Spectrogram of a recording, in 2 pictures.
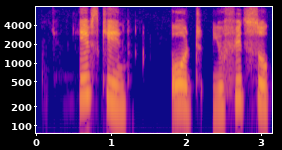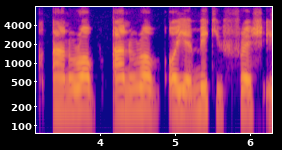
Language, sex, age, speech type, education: Nigerian Pidgin, female, 30-45, spontaneous, tertiary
